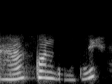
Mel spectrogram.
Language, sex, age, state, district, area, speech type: Marathi, female, 30-45, Maharashtra, Beed, urban, conversation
